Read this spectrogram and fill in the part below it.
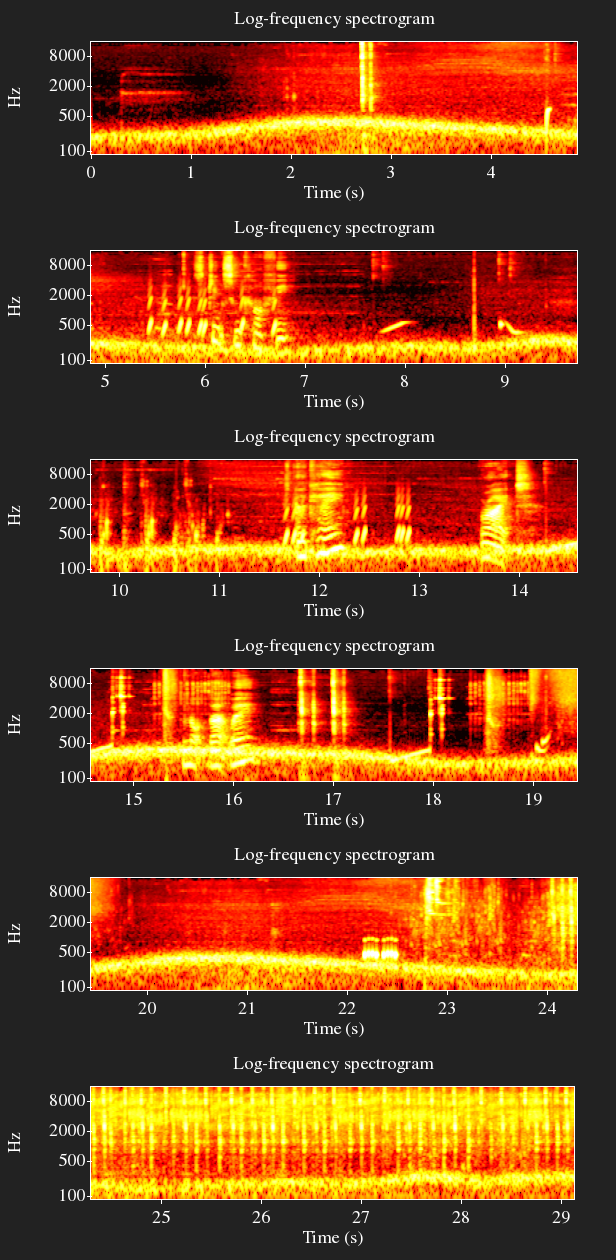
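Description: Slow, wavering electronic game music plays throughout.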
